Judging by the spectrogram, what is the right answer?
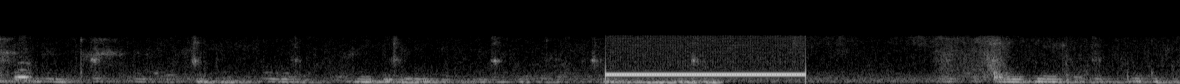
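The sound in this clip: A telephone dial tone sounds while a caller is being connected to the show: a steady, unbroken mid-pitched hum lasting about two seconds, with people talking before and after it.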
